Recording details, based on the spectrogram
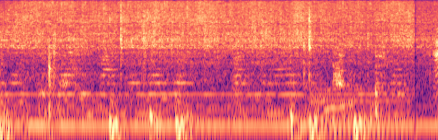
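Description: Chopped garlic frying and being stirred in a pan for a vegan Caribbean-style curry, a steady close sizzle broken by scraping stirs, with no talk.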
